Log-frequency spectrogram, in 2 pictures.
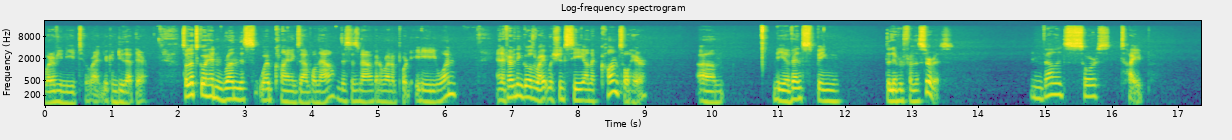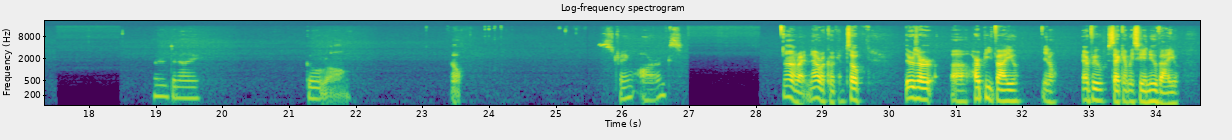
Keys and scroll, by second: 7.8 ctrl+shift+r, 24.2 super+p, 27.0 super+r, 27.4 ctrl+alt+shift+Right, 27.5 Return, 27.6 ctrl+r.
